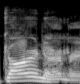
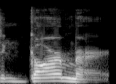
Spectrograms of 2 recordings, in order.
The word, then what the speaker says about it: Garmer: It's not Garner. It's Garmer.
